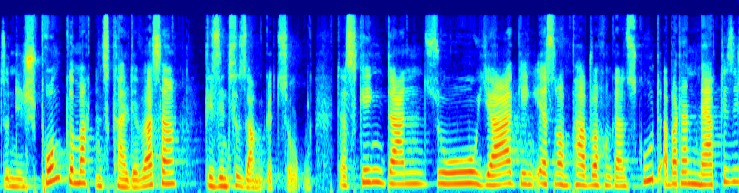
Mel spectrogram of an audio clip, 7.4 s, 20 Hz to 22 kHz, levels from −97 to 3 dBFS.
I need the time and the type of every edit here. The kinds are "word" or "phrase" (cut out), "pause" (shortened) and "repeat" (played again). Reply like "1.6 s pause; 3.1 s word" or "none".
none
